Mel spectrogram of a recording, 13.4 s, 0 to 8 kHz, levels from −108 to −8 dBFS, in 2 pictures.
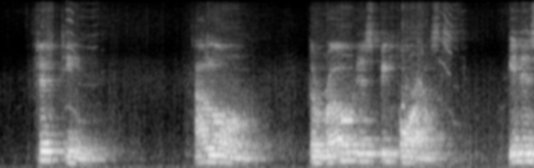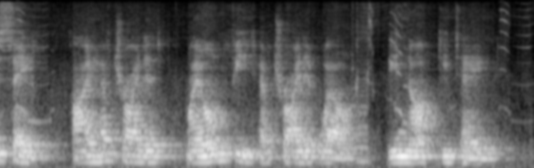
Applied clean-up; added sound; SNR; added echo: neural separator model SepFormer DNS4.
